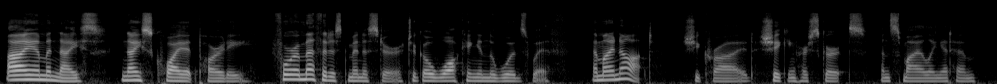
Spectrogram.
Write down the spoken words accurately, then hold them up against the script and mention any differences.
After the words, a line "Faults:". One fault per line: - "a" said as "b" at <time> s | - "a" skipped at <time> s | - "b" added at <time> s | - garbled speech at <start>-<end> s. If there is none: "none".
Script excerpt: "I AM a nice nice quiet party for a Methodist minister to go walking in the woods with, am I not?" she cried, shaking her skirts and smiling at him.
"I AM a nice nice quiet party for a Methodist minister to go walking in the woods with, am I not?" she cried, shaking her skirts and smiling at him.
Faults:
none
